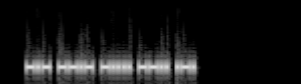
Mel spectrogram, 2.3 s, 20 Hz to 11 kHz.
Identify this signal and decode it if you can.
Morse code, heard as a keyed tone, about 60 wpm, 700 Hz. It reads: KQ6ZR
